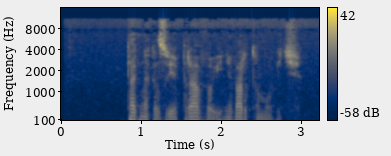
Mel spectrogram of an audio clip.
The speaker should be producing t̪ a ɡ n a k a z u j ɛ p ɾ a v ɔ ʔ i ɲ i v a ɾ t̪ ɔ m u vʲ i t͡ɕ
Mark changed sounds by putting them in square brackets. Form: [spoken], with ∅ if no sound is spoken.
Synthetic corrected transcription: t̪ a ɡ n a k a z u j ɛ p ɾ a v ɔ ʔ i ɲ [ɛ] v a ɾ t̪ ɔ m u vʲ i t͡ɕ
